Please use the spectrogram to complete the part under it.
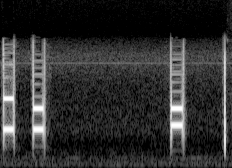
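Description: A telephone number being dialed on a keypad: a few short, quiet dual-tone beeps at uneven intervals, two close together, then a pause before the next, followed by a briefer final blip, with no talking.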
